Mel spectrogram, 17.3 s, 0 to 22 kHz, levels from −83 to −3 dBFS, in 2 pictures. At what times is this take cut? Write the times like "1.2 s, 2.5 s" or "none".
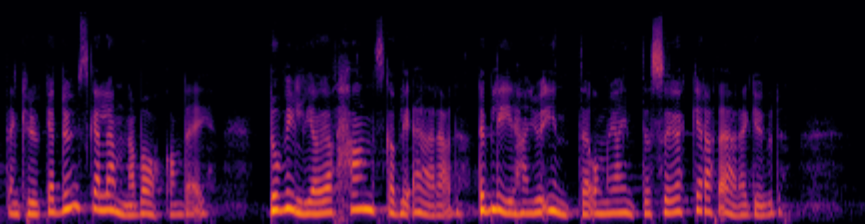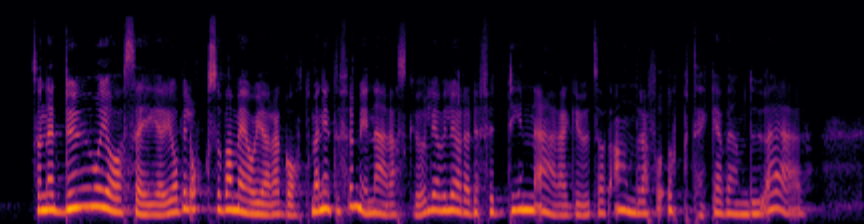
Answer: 2.5 s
